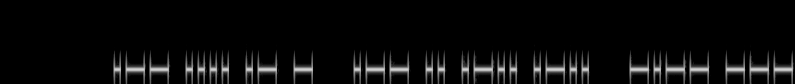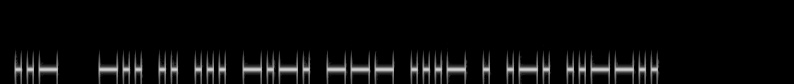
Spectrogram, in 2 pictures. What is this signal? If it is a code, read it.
Morse code, heard as a keyed tone, about 20 wpm, 700 Hz. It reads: WHAT WILL YOU DISCOVER?
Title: Sentences from Top 1100 Words 20wpm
